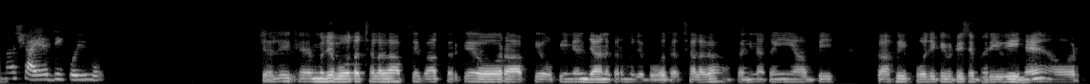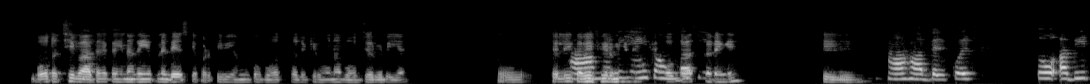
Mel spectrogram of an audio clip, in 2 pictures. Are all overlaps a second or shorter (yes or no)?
no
